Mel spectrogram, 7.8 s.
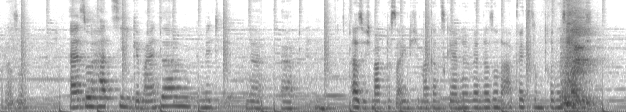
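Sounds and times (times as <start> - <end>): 
speech: 0.2 - 7.6
sneeze: 7.0 - 7.5.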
